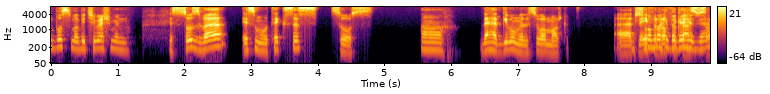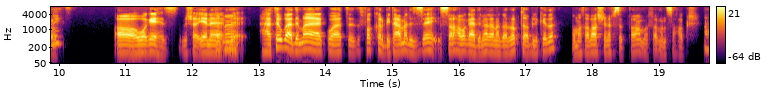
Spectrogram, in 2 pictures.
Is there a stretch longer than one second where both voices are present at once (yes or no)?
yes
